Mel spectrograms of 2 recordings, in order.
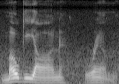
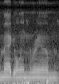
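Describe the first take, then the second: First: The first word sounds like neither Mongolian nor Magellan. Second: The first word sounds like the name Magellan. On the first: The speaker calls it right. "I'll pronounce this properly" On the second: The speaker calls it wrong. "not the Magellan Rim"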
